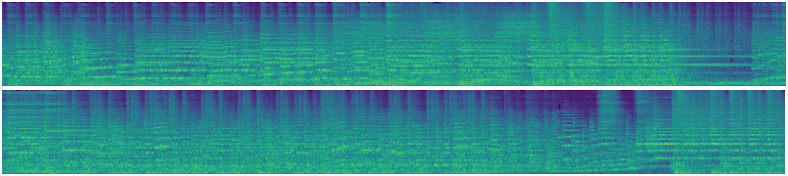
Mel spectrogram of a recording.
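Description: High school concert band playing, with brass and woodwinds together. It drops to a quieter, thinner passage about halfway through. Near the end a rising low slide is followed by a brief break before the full band comes back in.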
